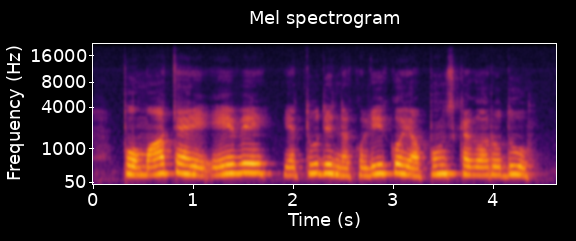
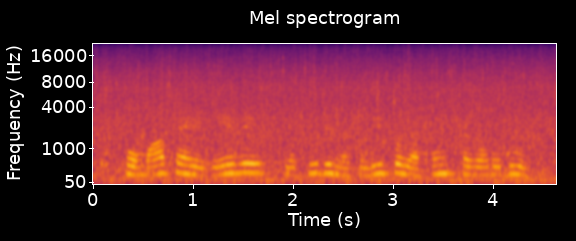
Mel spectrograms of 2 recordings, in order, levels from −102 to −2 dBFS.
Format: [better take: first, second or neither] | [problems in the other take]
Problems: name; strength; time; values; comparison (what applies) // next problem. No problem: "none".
first | background sound (Stream); 6 dB below the speech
